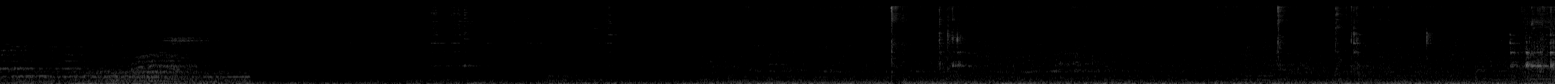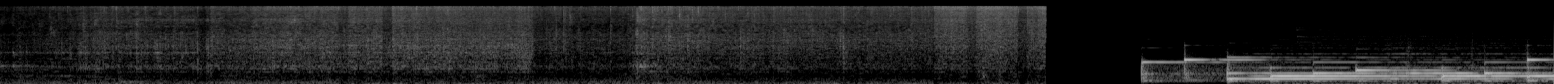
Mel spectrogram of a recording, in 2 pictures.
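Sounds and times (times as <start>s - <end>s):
spatula stirring: 4.3s - 6.4s
hot oil sizzling: 7.0s - 26.0s.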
